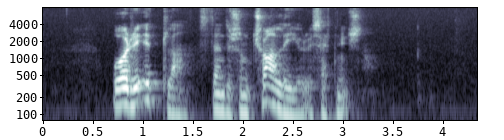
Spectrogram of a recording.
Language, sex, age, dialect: Faroese, male, 36-60, Suðurstreymoy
